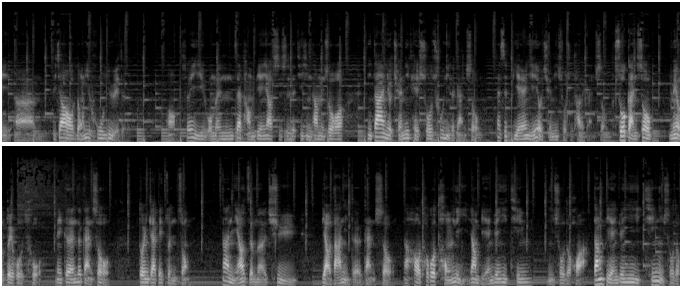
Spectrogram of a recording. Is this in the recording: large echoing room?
no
